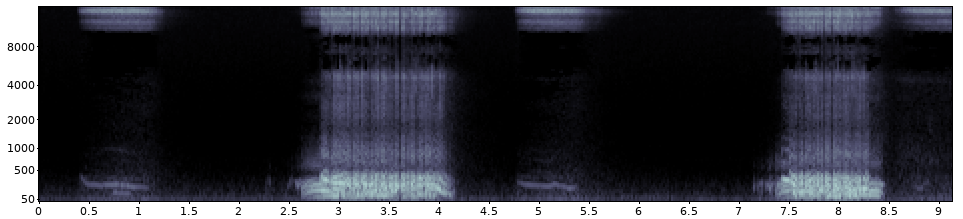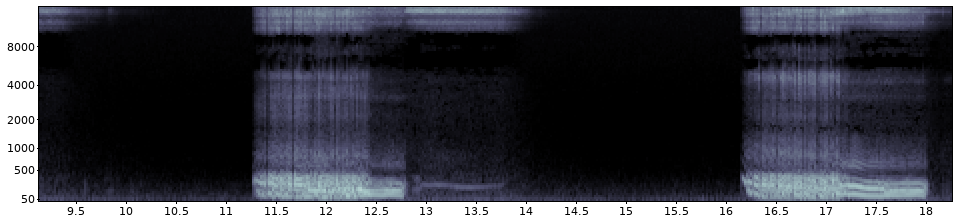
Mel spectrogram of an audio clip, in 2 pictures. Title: Snoring duet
